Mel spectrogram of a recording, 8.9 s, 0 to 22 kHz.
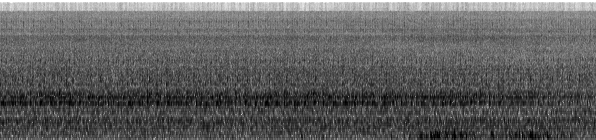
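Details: Chevrolet Onix 1.4 (2014-15), cold start; steady light, fairly fast, slightly irregular ticking at idle, persisting about 10 minutes as it warms, worsening yearly since new. Owner says it is inside the engine, not injectors, suspects lifter knock; dealers call it characteristic.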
